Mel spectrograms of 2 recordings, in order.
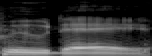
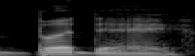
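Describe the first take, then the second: First: The first syllable sounds like 'boo'. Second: The first syllable sounds like 'bee'. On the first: The speaker calls it wrong. "you keep saying boudet" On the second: The speaker calls it right. "I think it's bidet, like bi"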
